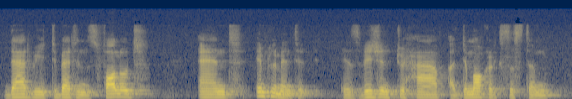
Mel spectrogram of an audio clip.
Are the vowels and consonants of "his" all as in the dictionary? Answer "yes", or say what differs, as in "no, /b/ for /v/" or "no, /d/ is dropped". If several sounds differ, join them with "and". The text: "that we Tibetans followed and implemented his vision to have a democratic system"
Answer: yes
